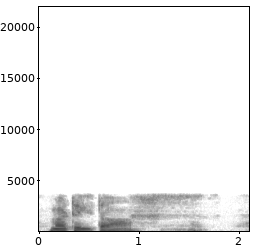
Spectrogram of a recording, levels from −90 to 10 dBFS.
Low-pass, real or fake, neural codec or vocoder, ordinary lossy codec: 3.6 kHz; fake; vocoder, 24 kHz, 100 mel bands, Vocos; AAC, 24 kbps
